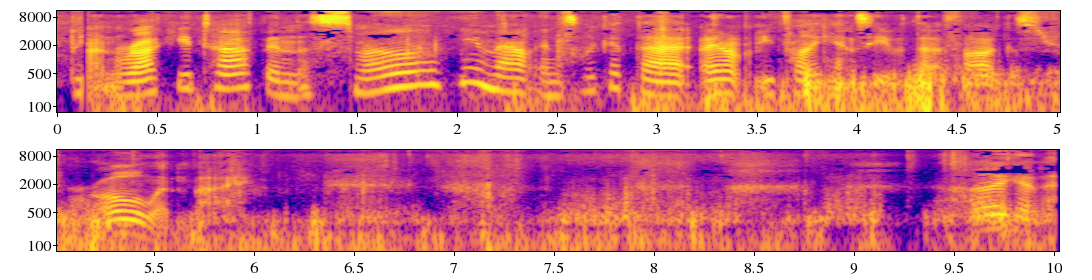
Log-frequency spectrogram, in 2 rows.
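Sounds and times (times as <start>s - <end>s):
wind buffeting microphone: 2.0s - 10.0s.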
